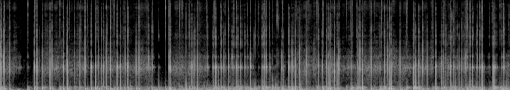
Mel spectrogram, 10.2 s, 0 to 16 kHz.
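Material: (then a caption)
Wax. Long nails tap rapidly on the solid white wax top of a candle in an open glass jar, making a dense, continuous stream of short, dull clicks. The sound is mostly low and thuddy, with a faint steady tone near 1 kHz underneath.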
